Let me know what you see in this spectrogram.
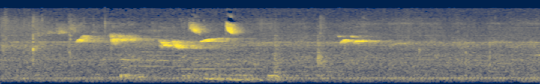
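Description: Small birds chirping: a handful of short high chirps from about a second in to the middle, with two quick falling whistles about three seconds in, over a low steady background murmur.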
